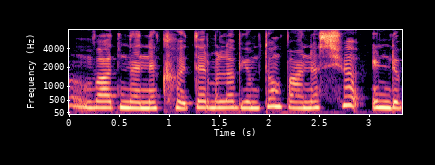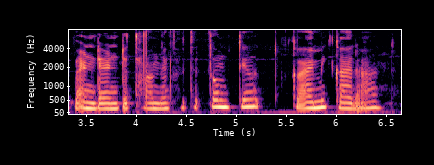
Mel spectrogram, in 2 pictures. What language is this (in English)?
Kashmiri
